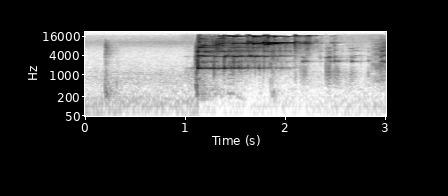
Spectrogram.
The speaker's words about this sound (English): She turns quickly to see a fallen jar of spilled coins rocking back and forth on the floor.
